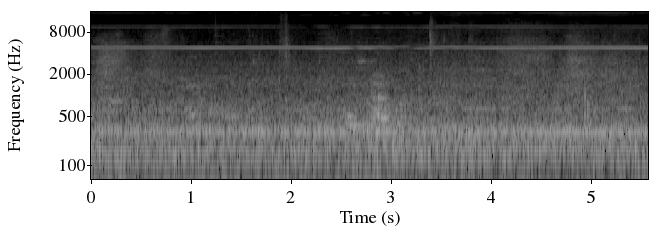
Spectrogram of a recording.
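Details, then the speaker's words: Filament winding machine at power-on with motions blocked for safety, nothing moving: constant low hum under a thin steady high whistle, the normal whine of the motors' variable-speed drives. "quand arrêts en route on l'entend on entend un sifflement le sifflement des variateurs de vitesse"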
